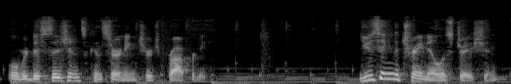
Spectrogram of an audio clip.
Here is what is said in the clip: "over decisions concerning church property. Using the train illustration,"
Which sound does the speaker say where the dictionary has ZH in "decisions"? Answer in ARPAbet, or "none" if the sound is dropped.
ZH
